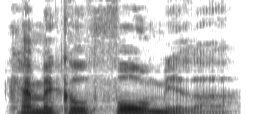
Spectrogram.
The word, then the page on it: chemical formula: British English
